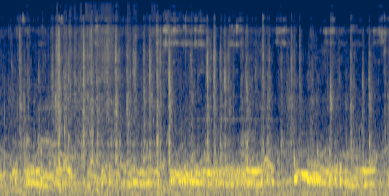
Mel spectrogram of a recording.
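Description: Pigeons in a loft coo softly in repeated low, throaty phrases, several birds overlapping close by, with no one speaking.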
